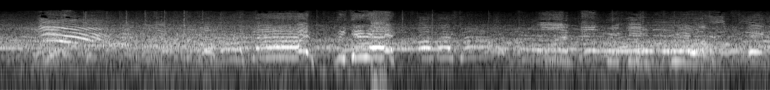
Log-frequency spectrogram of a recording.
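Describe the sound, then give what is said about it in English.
A large crowd in a bar cheers and whoops loudly and without pause for about ten seconds as the Red Sox win the World Series, a dense mass of overlapping shouting voices celebrating, with occasional higher yells rising above the din. “The crowd spills out onto the street.”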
